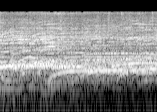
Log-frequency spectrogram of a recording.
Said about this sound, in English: And then when he takes a knee and all of his troops take a knee, then they begin to cheer.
